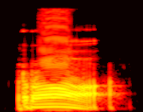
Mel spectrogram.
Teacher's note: Selanjutnya ra fathah berharokat berdiri, ra 2 harokat mad tabi'i. Huruf ra ketika berharokat fathah maka dibaca tafkhim atau tebal. Ra. Tidak dengan membulatkan bibir, tidak dibaca ro, namun dibaca ra dengan menegangkan atau menaikkan pangkal lidah.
